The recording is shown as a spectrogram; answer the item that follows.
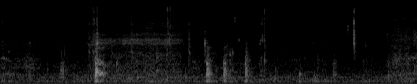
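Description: A person eating ice cream off a spoon: faint mouth and chewing sounds with a few small clicks, the sharpest about a second in.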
